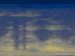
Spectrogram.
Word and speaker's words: Romaniello: just my name romanello it's spelled r-o-m-a-n roman like the empire and then i-e-l-l-o most of what i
